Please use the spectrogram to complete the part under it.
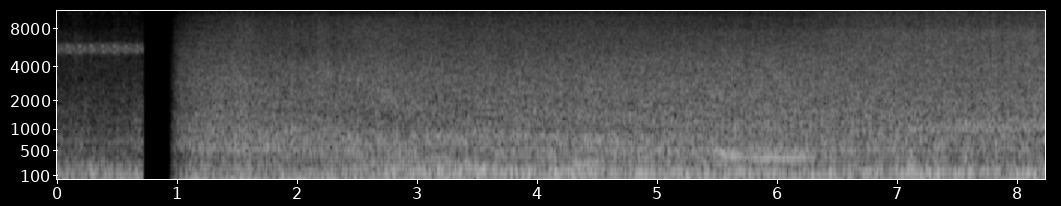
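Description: A small waterfall splashes steadily into a pond.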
